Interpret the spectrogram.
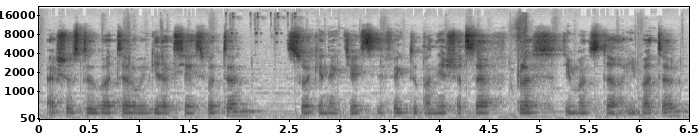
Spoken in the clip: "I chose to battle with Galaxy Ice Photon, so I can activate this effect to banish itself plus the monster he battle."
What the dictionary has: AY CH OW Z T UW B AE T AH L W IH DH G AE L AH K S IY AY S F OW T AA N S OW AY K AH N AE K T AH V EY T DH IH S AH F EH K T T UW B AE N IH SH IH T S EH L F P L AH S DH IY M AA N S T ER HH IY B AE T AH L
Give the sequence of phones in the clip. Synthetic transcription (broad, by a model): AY SH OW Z T UW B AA T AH L W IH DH G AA L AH K S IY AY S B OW T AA N S OW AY K AH N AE K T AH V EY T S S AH F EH K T T UW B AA N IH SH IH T S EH L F P L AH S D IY M AA N S T ER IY B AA T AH L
